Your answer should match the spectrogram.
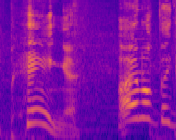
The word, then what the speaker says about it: PNG: the presidential motorcade passed the creator of the PNG image file format wanted it to be pronounced as ping I don't think it's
